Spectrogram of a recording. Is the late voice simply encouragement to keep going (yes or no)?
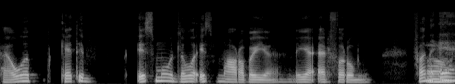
yes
